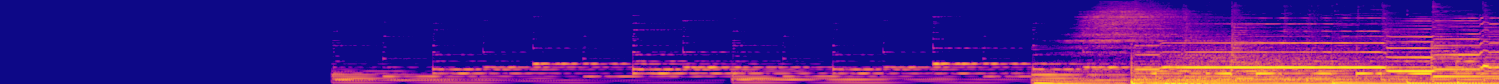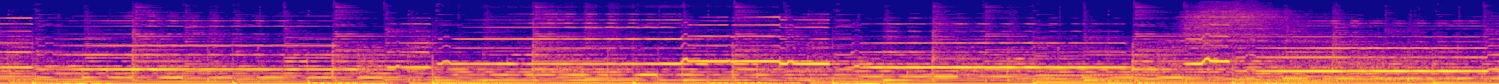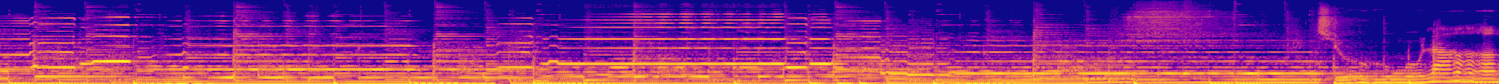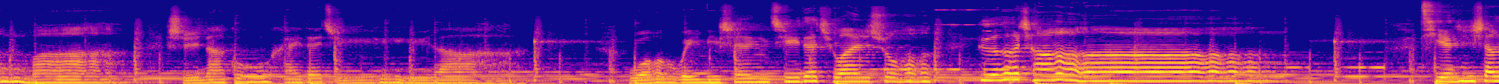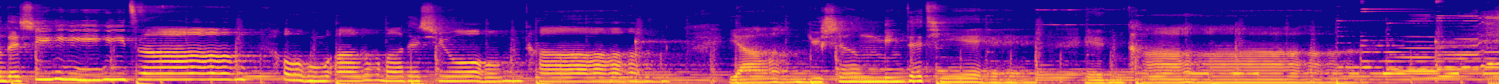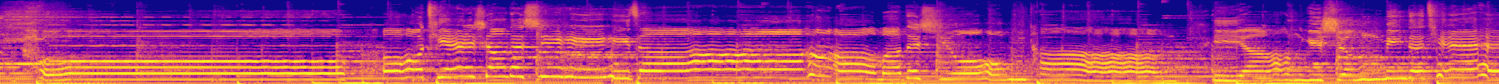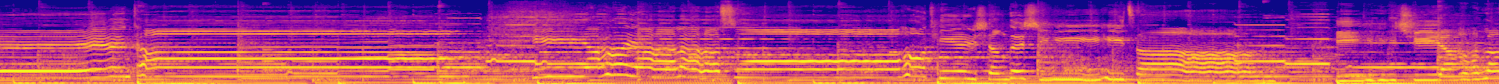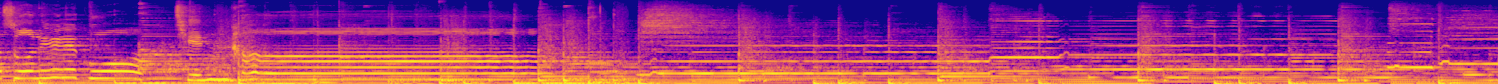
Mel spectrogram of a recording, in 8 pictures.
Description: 极致发烧的民族靓嗓 绿色草原的天籁之歌
令人无限陶醉的悠扬旋律 直袭心驰神往的醉美发烧境界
